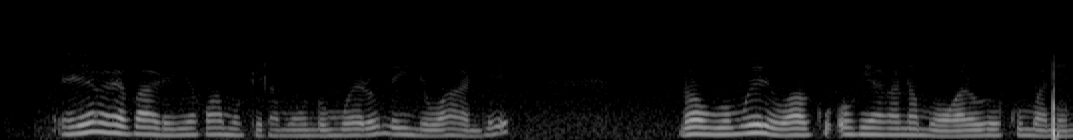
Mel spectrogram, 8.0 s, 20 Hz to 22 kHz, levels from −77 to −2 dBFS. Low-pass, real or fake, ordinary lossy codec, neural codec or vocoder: none; real; none; none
